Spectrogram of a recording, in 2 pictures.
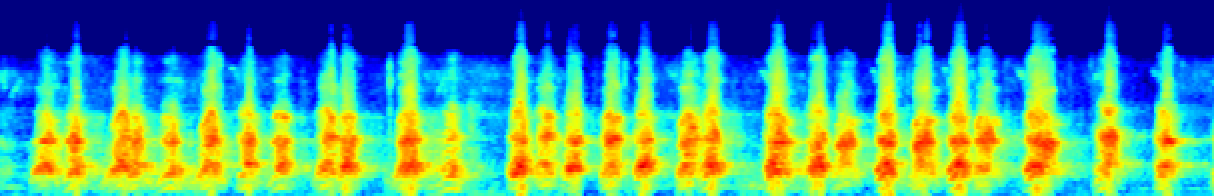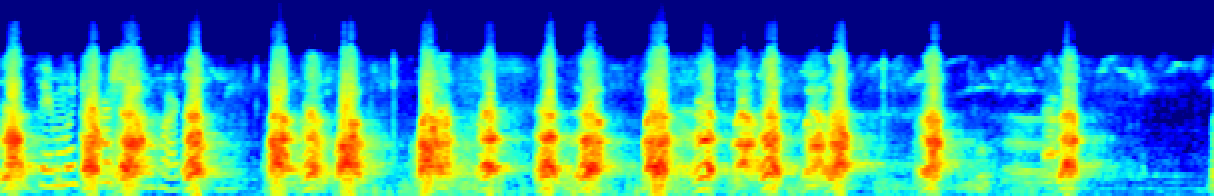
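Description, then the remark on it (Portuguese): Fierce dogs bark continuously and loudly at a front gate, a rapid volley of sharp, overlapping barks with occasional yips, barely pausing through the whole stretch. “Cachorro aqui na frente, portão.”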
